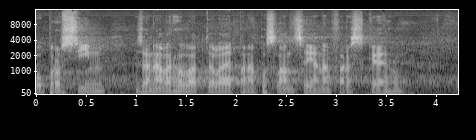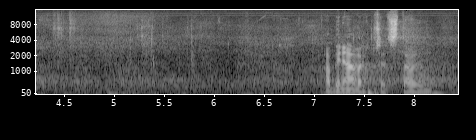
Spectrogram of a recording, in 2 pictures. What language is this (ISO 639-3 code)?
ces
